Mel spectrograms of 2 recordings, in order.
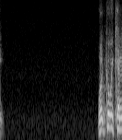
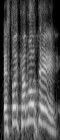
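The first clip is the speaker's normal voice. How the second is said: raised pitch, mock-busy "Estoy camote"; imitating the cleaning lady; 6 semitones higher than usual. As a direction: toss it off like a busy cleaner walking away. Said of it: "she went".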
